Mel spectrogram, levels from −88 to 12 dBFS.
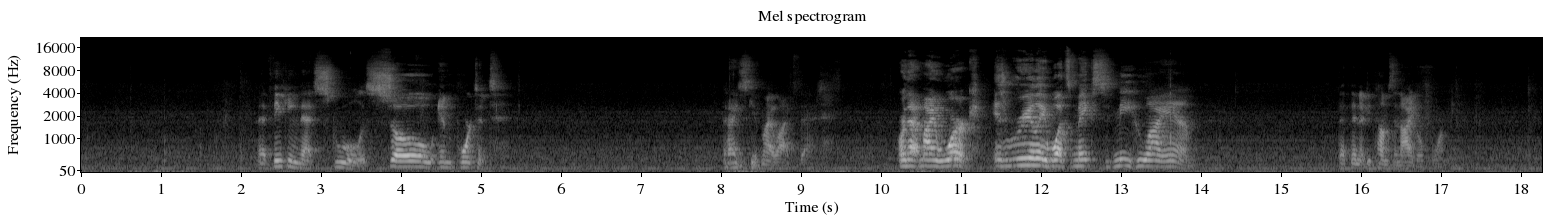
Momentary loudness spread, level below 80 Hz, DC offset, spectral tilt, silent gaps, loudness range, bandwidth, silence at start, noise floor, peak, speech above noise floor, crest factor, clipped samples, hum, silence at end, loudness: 23 LU; -60 dBFS; under 0.1%; -4.5 dB/octave; none; 17 LU; 14.5 kHz; 0.9 s; -53 dBFS; -8 dBFS; 27 dB; 22 dB; under 0.1%; none; 0.4 s; -26 LUFS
